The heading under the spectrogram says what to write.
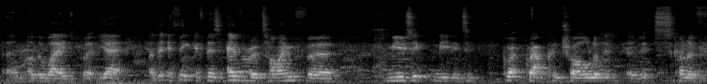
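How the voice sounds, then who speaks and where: A man's voice: a little high, fairly even intonation, fairly quick. A man in a band, chatting casually and restarting his sentences as he thinks aloud. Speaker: band member. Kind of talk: casual group chat. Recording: echoey, distant.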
